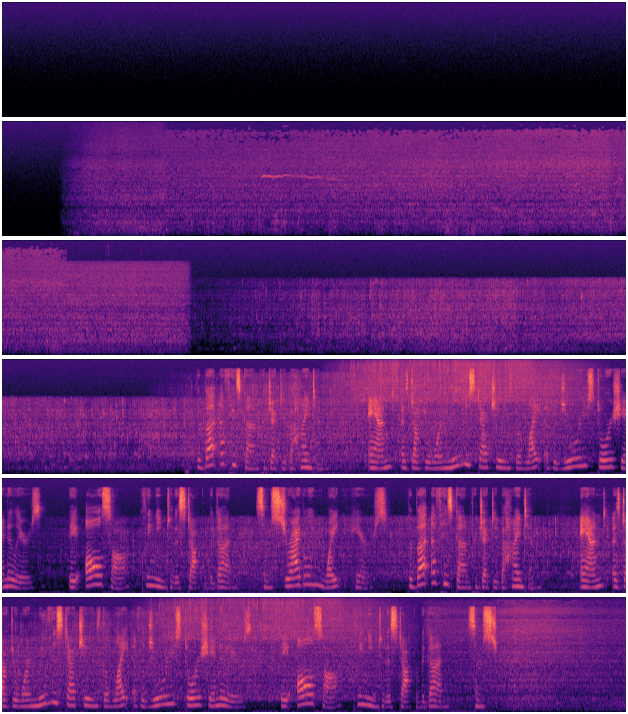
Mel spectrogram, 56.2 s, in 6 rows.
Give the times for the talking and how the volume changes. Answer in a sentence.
The talking can be heard from 30.8 to 54.2 s, at a steady volume.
